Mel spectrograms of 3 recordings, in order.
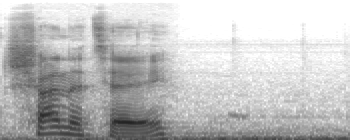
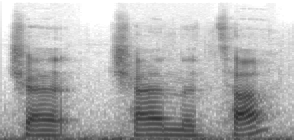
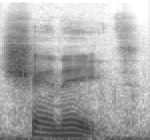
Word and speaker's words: Chin8: It's pronounced Chanate. Chanata, not Chan8.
